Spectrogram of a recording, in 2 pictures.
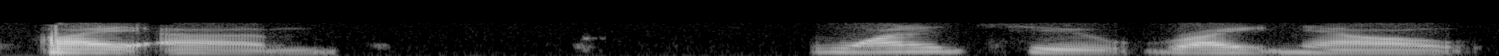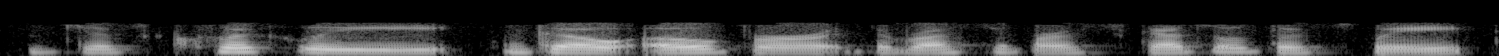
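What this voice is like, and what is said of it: Raspy, choppy sore-throat voice. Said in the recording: “I'm a little under the weather ... I have a sore throat, so every couple words gets caught in my throat ... my raspy voice and choppy voice”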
